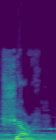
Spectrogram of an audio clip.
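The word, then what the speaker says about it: Charon: Christy suggested the name Karen after the Ferman of Pluto's underworld in Greek mythology but preferred to pronounce it Sharon more like his wife's name Charlene from the Motions of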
